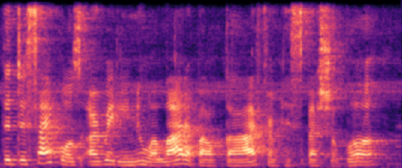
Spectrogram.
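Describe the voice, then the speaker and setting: Woman, lowish voice, children's read-aloud, dramatic emphasis, echoey room, faint noise. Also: moderate pace. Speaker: storyteller for children. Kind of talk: expressive children's picture book read-aloud.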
